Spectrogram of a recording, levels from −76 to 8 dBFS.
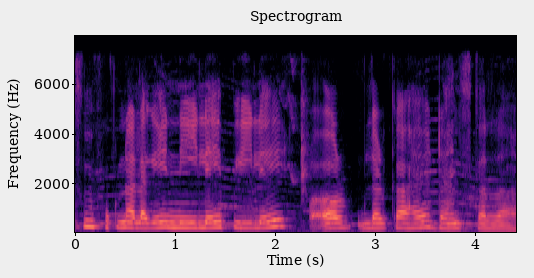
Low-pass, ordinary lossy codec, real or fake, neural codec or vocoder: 7.2 kHz; none; real; none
